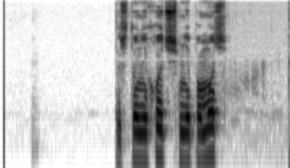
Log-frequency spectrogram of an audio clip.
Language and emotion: Russian, neutral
